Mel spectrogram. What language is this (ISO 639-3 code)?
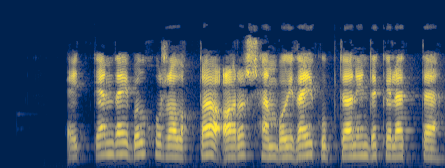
bak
